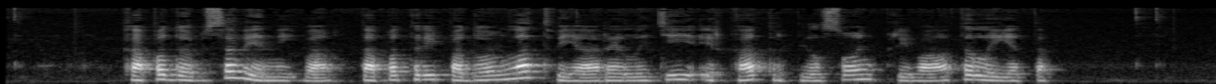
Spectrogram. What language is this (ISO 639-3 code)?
lav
